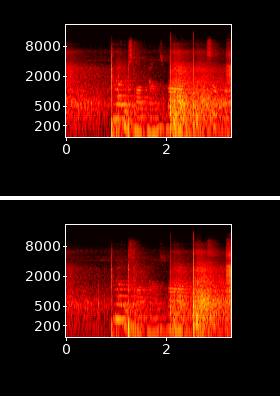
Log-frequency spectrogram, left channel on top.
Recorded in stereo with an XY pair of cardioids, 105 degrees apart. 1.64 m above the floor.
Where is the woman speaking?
45° left, 6.5 m.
